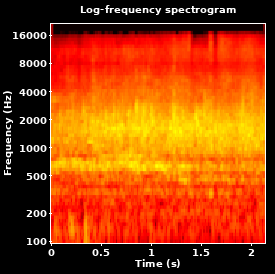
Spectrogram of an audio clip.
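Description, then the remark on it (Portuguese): An audience claps steadily, a dense, continuous wash of many hands applauding at an even, moderately loud level for the whole stretch, with no voices standing out, giving a round of applause for a candidate being introduced. “Cauã, uma salva de palmas para o Cauã.”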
